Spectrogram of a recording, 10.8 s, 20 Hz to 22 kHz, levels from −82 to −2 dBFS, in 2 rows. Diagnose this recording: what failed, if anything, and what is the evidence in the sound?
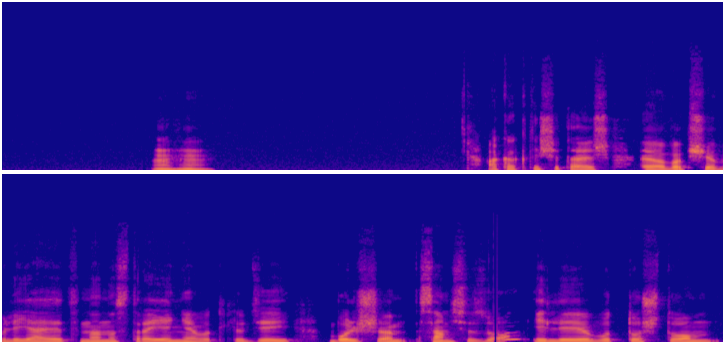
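Gaps between stream segments, at playback: hard-edged silences at 1.05 s, 5.07 s, 7.08 s and 9.09 to 9.12 s, 6 to 27 ms long, on a 2-second segment grid. Timestamps fail to abut, so silence fills each hole. Waveform: flat silent runs. Spectrogram: thin empty vertical stripes.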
